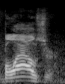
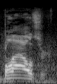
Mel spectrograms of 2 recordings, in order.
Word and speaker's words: Blaser: it it's called a blouser it's actually it's actually spelled b-l-a-s-e-r but it's pronounced blouser they're german-made the cool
